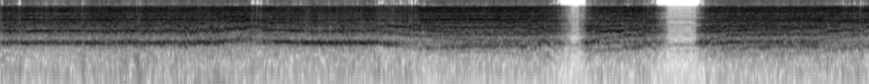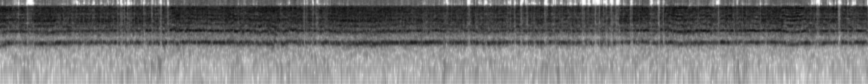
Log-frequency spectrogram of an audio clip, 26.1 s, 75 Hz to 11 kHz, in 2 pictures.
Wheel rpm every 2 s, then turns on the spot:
230, 240, 230, 150, 80, 110, 190, 230, 230, 230, 230, 230, 230.
none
